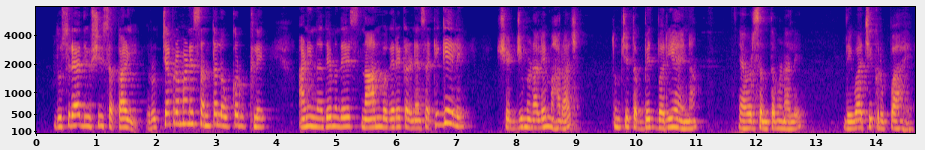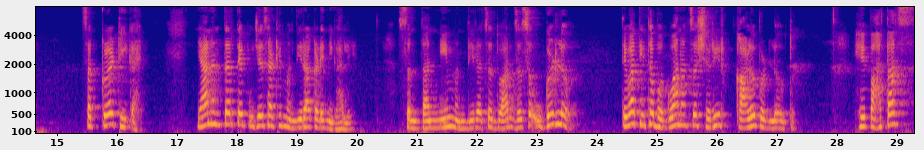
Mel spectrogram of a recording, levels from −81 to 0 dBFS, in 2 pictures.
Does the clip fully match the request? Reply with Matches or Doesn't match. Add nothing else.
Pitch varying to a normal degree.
Matches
